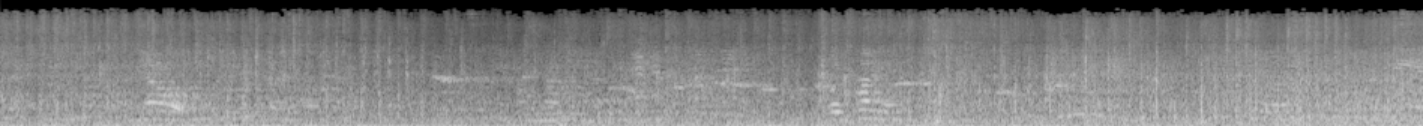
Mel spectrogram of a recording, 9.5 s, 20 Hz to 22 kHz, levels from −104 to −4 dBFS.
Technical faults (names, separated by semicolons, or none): audio missing between chunks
